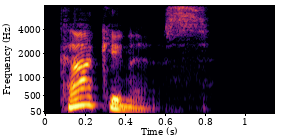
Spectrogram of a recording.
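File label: "cockiness", British English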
